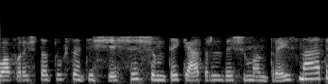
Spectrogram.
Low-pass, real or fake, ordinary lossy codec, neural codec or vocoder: 3.6 kHz; fake; MP3, 24 kbps; codec, 16 kHz, 8 kbps, FreqCodec, larger model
